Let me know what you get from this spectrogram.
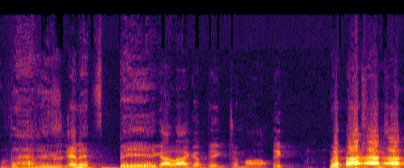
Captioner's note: laugh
